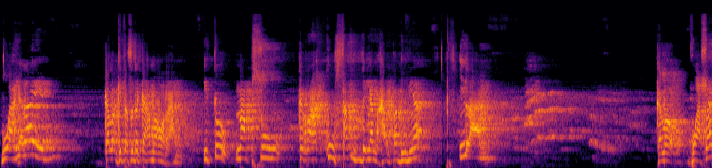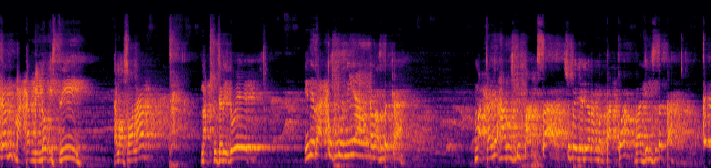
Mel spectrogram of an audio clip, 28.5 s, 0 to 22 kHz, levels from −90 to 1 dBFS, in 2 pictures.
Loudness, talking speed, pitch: -20 LUFS, 80 wpm, 275 Hz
